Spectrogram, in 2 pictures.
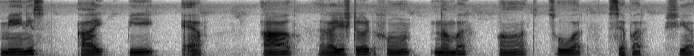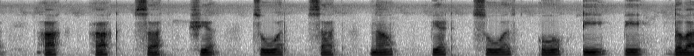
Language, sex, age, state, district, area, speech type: Kashmiri, male, 45-60, Jammu and Kashmir, Ganderbal, rural, read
